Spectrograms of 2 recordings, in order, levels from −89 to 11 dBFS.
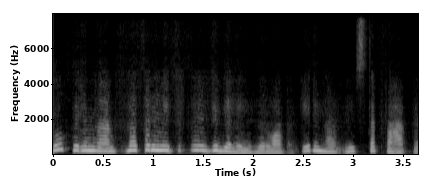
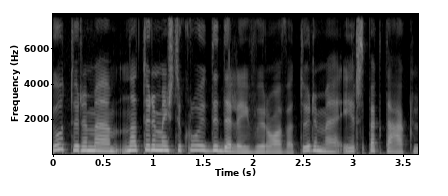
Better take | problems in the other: second | noise reduction (neural mask model DeepFilterNet 3)

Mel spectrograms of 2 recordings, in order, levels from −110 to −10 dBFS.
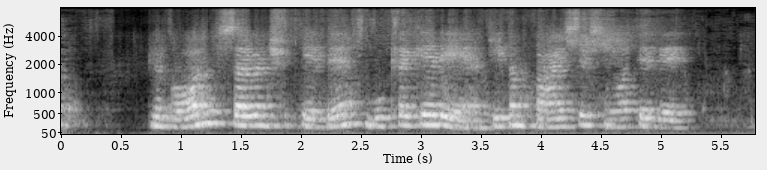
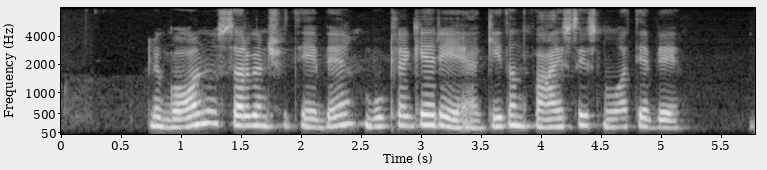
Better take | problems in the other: second | noise reduction (neural separator model SepFormer DNS4)

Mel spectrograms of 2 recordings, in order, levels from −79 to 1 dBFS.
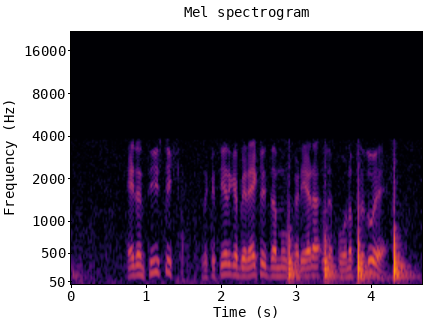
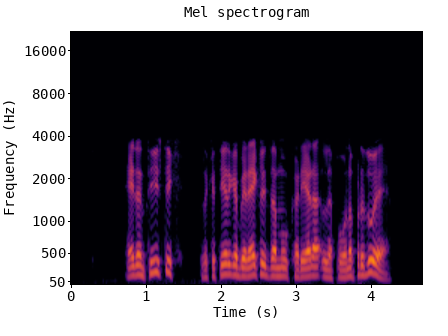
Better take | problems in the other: second | background sound (Tap); 5 dB above the speech

